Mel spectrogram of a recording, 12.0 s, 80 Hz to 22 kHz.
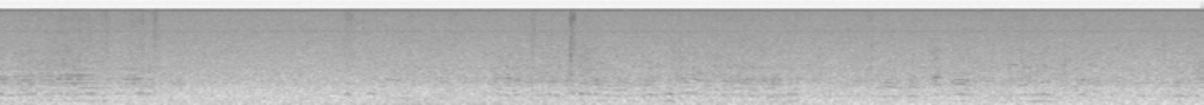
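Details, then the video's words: Crowd of Buckfast bees buzzing at the entrance of their hive on a July 2013 afternoon, 14:30; continuous even droning hum, with a few soft brief clicks from individual bees passing close. "Beehive Entrance Buckfast Bees"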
